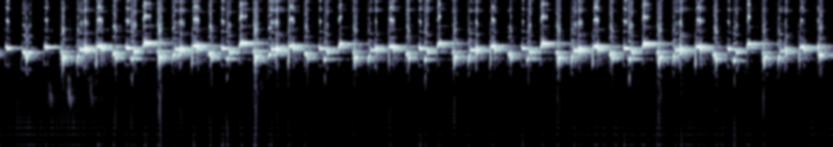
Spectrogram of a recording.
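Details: Sooty-headed bulbul in continuous long 'ropel panjang' fighting song: an unbroken run of lively, bubbly chirped phrases for over ten seconds.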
